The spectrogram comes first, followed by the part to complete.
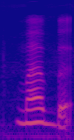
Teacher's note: ba juga huruf qalqalah, maka dipantulkan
